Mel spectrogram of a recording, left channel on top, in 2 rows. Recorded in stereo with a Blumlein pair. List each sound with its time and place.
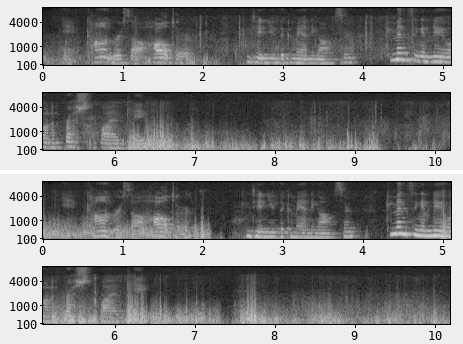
0.2 s a woman speaking: 10° right, 1.9 m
